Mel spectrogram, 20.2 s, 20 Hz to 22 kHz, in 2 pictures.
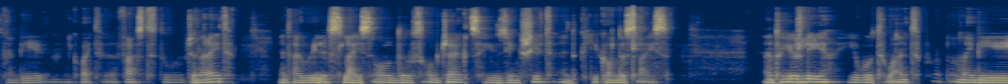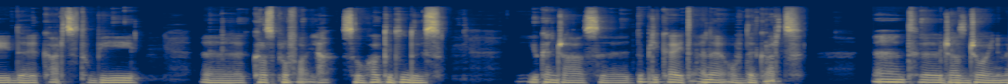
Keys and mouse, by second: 0.0-13.7 typing, 0.0 middle drag, 0.5 middle drag, 1.9 shift+middle drag, 2.2-2.5 middle drag, 4.4-6.5 shift+middle drag, 6.8 shift+middle drag, 7.6-9.4 alt+middle drag, 7.7 alt+a, 9.6-10.0 middle drag, 10.3-10.7 middle drag, 10.7 click, 12.3 click, 12.8 click, 13.3-13.7 drag, 13.9-14.3 drag, 14.9 shift+middle click, 15.1 middle drag, 16.0 middle click, 16.7 middle click, 17.3 shift+middle click, 17.8 shift+d, 19.4 r.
